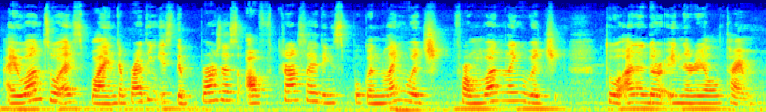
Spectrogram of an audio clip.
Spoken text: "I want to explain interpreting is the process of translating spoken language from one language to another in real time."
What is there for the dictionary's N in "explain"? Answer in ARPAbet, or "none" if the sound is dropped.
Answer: none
